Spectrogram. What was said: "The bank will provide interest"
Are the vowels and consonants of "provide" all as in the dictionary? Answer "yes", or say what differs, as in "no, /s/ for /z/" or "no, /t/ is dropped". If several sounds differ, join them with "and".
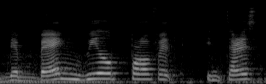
no, /f/ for /v/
